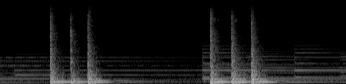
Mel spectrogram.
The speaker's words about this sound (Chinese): 突然，响起了很大的敲门声。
